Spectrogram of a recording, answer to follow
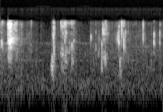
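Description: Soft, scattered crinkles and clicks of plastic product packaging being handled while rummaging for items.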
